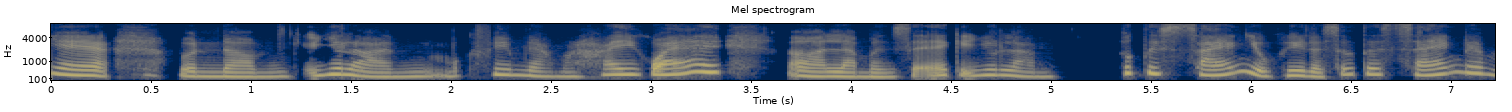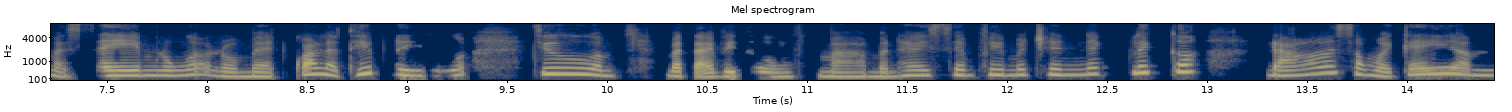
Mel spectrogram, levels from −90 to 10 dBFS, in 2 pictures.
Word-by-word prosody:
nha. 240 -7 +4 0.3
Mình, 190 -1 0
ờ, 180 -1 +1 0.2
kiểu - - -2
như 280 +2 +4
là, 210 -9 +2
ừm, 185 +4 -4
một 195 - -6
cái - - -23
phim 255 -4 -1
nào 200 -3 -2
mà 185 0 -4
hay 270 +5 +1
quá 265 - +6
ấy, 365 +4 +4 0.3
à, 200 -3 +2
là 190 -1 +2
mình 175 -1 -2
sẽ, 180 - -1
kiểu - - -3
như 245 +1 0
là, 215 -6 -1 0.4
thức 330 0 -1
tới 320 -3 +2
sáng, 255 +4 0
nhiều 235 - +1
khi 220 +2 +1
là 185 - 0
sức 275 +10 -4
tới 280 -2 +1
sáng 270 +5 -1
để 335 -3 0
mà 230 -9 -3
xem 225 +3 +2
luôn 225 +1 0
á, 260 - 0
rồi 190 -4 -1
mệt 185 0 -1
quá - - +5
là 265 -3 +3
thiếp 285 +8 +1
đi 250 - +3
luôn 215 +2 -7
á, - - -17 0.2
chứ, 295 -2 +3
a - - +2 0.3
mà 200 - +2
tại 175 - +3
vì 190 +1 0
thường 180 -2 -2
mà 180 -2 -1
mình 180 0 -2
hay 230 +2 +1
xem 245 0 -1
phim 250 0 0
ở - - +1
trên 250 -1 0
Netflix 335 +4 0
á, 380 - +6 0.4
đó, 250 +9 +1
xong 285 -8 -2
rồi 200 -3 +1
cái, 280 +9 +1
a, 300 - +3
235 Hz, 265 wpm, -23 LUFS, 190-275 Hz, 0.4 s, quá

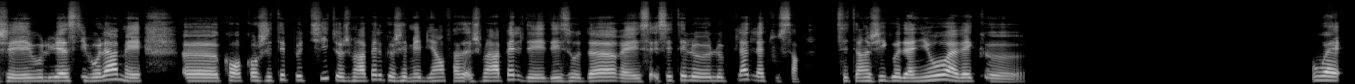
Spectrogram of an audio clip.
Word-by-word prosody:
j'ai 155 -2 +3
évolué 165 +2 0
à 170 - +7
ce 175 - -1
niveau 170 -1 -3
là. 220 +6 +5
Mais, 160 -6 +3 0.5
heu, 160 -1 +3
quand 175 -2 0
quand 185 +1 -3
j'étais 180 +5 -3
petite, 210 +4 -4
je 170 - -5
me 175 - -3
rappelle 220 +6 -1
que 190 -3 -4
j'aimais 170 -1 -2
bien, 165 +2 -4
enfin 160 -2 -3
je - - -2
me 175 - -1
rappelle 190 +6 +1
des 155 -1 -1
des 155 +1 -2
odeurs 165 +2 +2
et 140 0 +1
c'é - - -1
c'était 190 +1 -1
le 175 -2 -2
le 170 0 -6
plat 220 +8 -1
de 225 - -18
la 180 -1 +1
Toussaint. 150 -6 -3 0.3
C'était 165 -1 -7
un 165 +1 0
gigot 175 +1 0
d'agneau 175 +8 +3
avec, 160 -6 +3
heu 135 -4 -6 2.9
Ouais. 190 -1 +3
170 Hz, 180 wpm, -22 LUFS, 160-185 Hz, 2.9 s, à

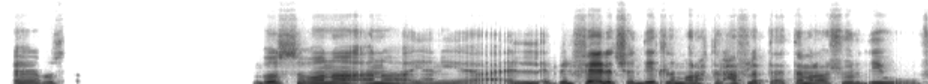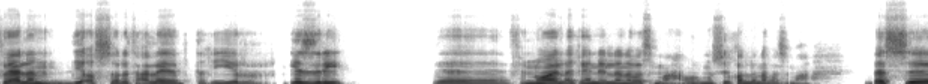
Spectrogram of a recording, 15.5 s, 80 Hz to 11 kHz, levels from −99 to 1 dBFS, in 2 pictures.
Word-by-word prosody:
آآ 135 0 -1
بُص 190 +4 -8 1.6
بُصّ، 160 +6 0
هُو 145 -4 +2
أنا 150 0 +3
أنا 140 0 -1
يعني 105 -2 -10 0.3
ال 110 +2 -4
بالفعل 155 +6 +6
اتشديت 135 +1 0
لما 125 -2 0
رُحت - - -6
الحفلة - - -2
بتاعة - - -9
تامر 120 +1 -1
عاشور 120 0 -3
دي، 120 +2 -2
وفعلًا 140 +2 +3 0.2
دي - - -1
أثّرت 140 -1 -5
عليَّ 135 +4 +1
بتغيير 135 +1 -7 0.2
جذري 145 +3 +3 0.8
آآ، 115 -2 -4
في - - -14
نوع 145 +3 +7
الأغاني 135 0 -1
اللي 130 0 -1
أنا 130 0 -1
باسمعها 230 - -6
والموسيقى 230 -10 -4
اللي 125 -2 -2
أنا 115 - -3
باسمعها، 115 - -12 0.5
بس 130 +2 +3
135 Hz, 135 wpm, -27 LUFS, 120-145 Hz, 1.6 s, نوع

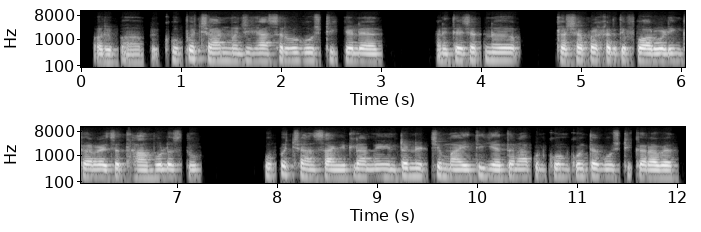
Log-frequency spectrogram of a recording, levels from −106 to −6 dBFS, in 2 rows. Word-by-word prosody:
अरे 135 -1 +1
बाप 135 0 -7
रे! - - -6
खूपचं 170 +3 -2
छान. 150 0 0
म्हणजे 150 0 -5
ह्या 145 0 -2
सर्व 150 +1 0
गोष्टी 155 +1 -4
केल्या 150 -2 +4 0.6
आणि 145 0 -2
त्याच्यातनं 155 0 +2 0.5
कशाप्रकारे 465 0 +3
ते 445 - +2
फॉरवर्डिंग 145 0 +5
करायचं 145 -1 +3
थांबवलंस 140 +1 0
तू, 140 - -2 0.7
खूपचं - - -2
छान 145 -1 0
सांगितलं 140 +1 0
आणि 150 0 -2
इंटरनेटची 150 +1 0
माहिती 140 +2 0
घेताना 145 0 +1
आपण 145 0 -6
कोणकोणत्या 155 +1 +1
गोष्टी 145 -1 -6
कराव्यात 140 -1 +5
145 Hz, 145 wpm, -23 LUFS, 140-155 Hz, 0.7 s, फॉरवर्डिंग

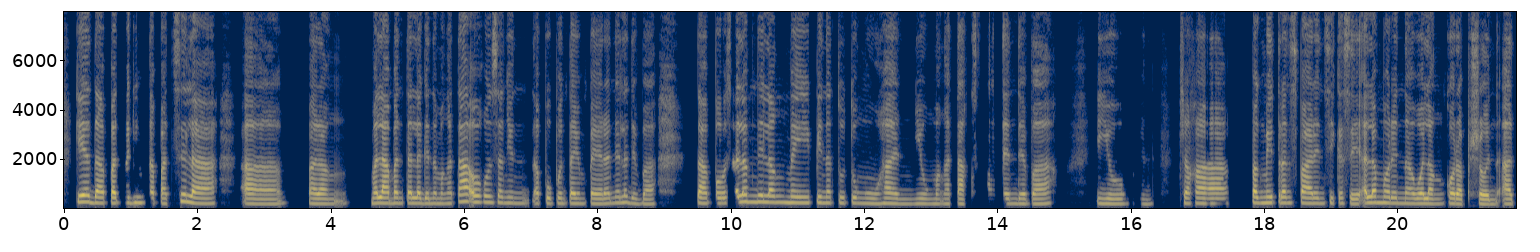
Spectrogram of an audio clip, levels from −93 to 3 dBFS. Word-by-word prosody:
kaya 265 0 +6
dapat 225 -2 +4
maging 230 +1 -3
tapat 210 -2 -1
sila, 215 -7 +2 0.4
ah, 190 -1 +1 0.4
parang 200 -1 -1 0.4
malaman 220 0 +4
talaga 215 -1 +1
ng 210 - -4
mga 205 +1 -6
tao 285 +1 +6
kung 250 -1 -1
saan 240 -2 -3
yun 215 -1 -8 0.2
napupunta 210 0 -2
yung 205 0 -5
pera 205 -1 0
nila, 230 +2 -4
'di 210 -4 -6
ba? 190 0 -4 0.6
Tapos 215 0 +1 0.2
alam 270 -1 +2
nilang 250 -2 +1
may 235 0 -1
pinatutunguhan 210 -4 -3
yung 195 -1 -6
mga 195 0 -7
tax 195 -1 -4
natin, 200 +1 -7
'di 195 0 -2
ba, 200 +2 -2 0.7
iyon. 195 -1 -4 0.8
Tsaka 210 -1 +1 0.6
'pag 230 -2 +5
may 235 +1 0
transparency 220 -2 0
kasi 195 -3 -3
alam 235 +1 +4
mo 235 - +1
rin 215 -2 -2
na 205 -1 -1
walang 200 -1 +1
korupsyon 185 -2 +2
at 190 -1 0
210 Hz, 125 wpm, -23 LUFS, 200-230 Hz, 0.8 s, kaya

